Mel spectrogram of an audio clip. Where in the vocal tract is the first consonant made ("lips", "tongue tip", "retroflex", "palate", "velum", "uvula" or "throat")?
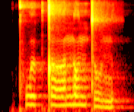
velum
